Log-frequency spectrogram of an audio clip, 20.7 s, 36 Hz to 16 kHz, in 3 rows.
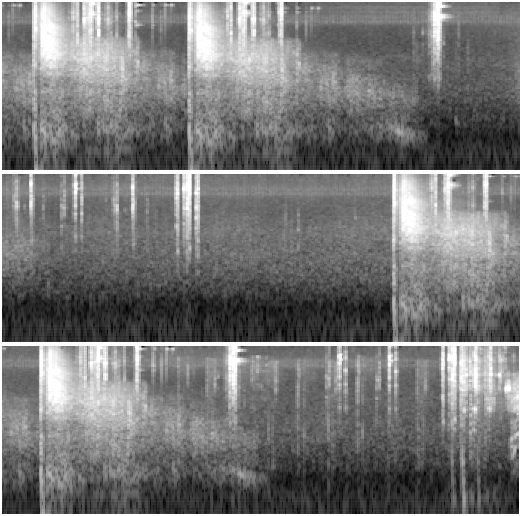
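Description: Springfield 03 sniper rifle shots in the World War II shooter Medal of Honor: Allied Assault, sharp loud cracks spaced a few seconds apart, each trailing a long rolling echo, with faint clinks and rattles between.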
